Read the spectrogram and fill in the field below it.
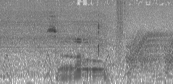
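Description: A vacuum cleaner whooshes briefly.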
